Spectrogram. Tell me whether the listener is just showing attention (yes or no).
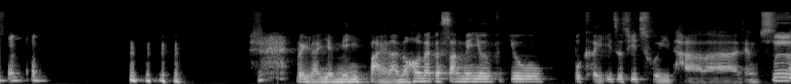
no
